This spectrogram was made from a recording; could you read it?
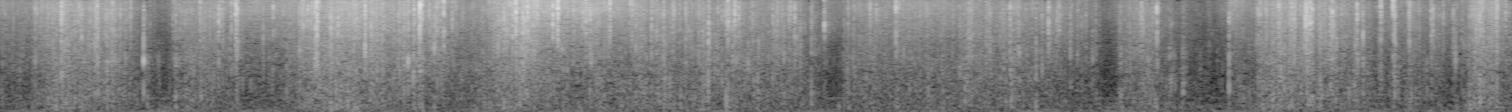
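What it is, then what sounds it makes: Plastic mailer bag being crinkled. Fingertips press, rub and scratch a large white plastic poly mailer bag, full and stuffed with packaged items, resting on a wooden table. The plastic gives a dense, continuous, bright crinkling and crackling that swells and fades over the clip, over a faint steady low hum.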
